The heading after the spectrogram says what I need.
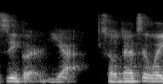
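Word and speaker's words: Zeigler: just tell them, okay, so you spelled your last name Z-E-I-G-L-E-R. Okay, and then they will tell you it's Ziegler.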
